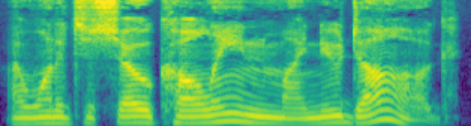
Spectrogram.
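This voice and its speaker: A dry-witted, gruff grown man who answers in short, understated lines, pitched low and spoken slowly, as a woman narrator puts him on. The sound is close and dry. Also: a little mellow, dry recording.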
